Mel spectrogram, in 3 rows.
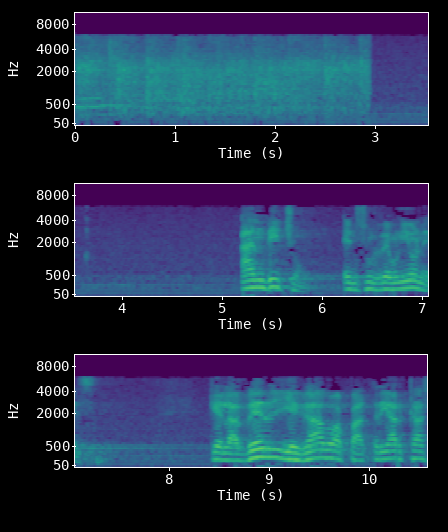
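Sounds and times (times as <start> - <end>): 
church audience applauding: 0.0 - 3.0
speech: 5.2 - 7.4, 8.4 - 10.5.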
